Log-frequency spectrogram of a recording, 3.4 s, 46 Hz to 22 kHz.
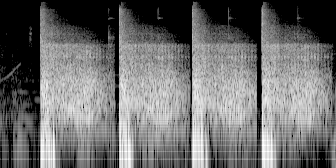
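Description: Four loud, sharp rifle shots ring out in a steady rhythm, about three quarters of a second apart. Each crack has a short decaying tail. They are fired at a can 40 metres away.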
